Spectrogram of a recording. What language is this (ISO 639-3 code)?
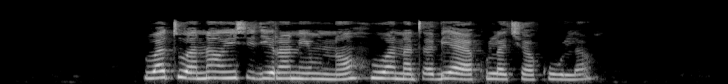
swa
